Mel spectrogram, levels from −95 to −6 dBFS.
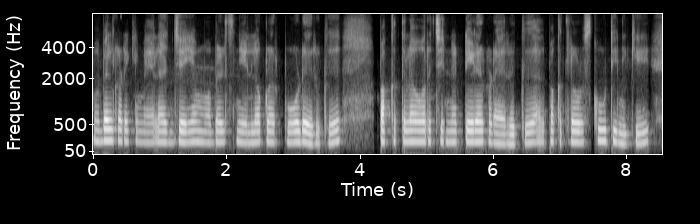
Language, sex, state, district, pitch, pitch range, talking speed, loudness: Tamil, female, Tamil Nadu, Kanyakumari, 185 Hz, 180-190 Hz, 140 wpm, -22 LUFS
